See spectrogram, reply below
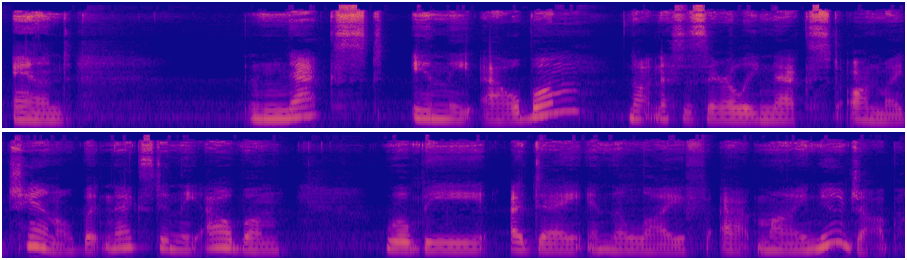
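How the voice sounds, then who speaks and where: An older woman with a hoarse voice from a cold, casually narrating a scrapbooking voice-over and thinking aloud with frequent ums. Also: on the low side, takes it slowly, dark tone. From United States. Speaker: scrapbooking channel host.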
